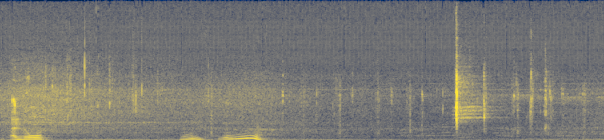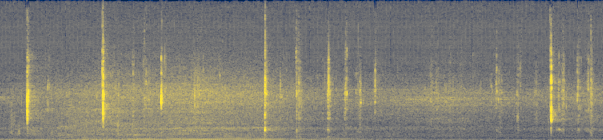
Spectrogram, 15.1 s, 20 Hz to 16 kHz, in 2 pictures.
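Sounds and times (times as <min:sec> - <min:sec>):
low steady hum: 0:00.0 - 0:09.7
person chewing with lip smacks: 0:01.3 - 0:08.2, 0:08.8 - 0:09.7, 0:10.8 - 0:12.4, 0:13.6 - 0:15.0.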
